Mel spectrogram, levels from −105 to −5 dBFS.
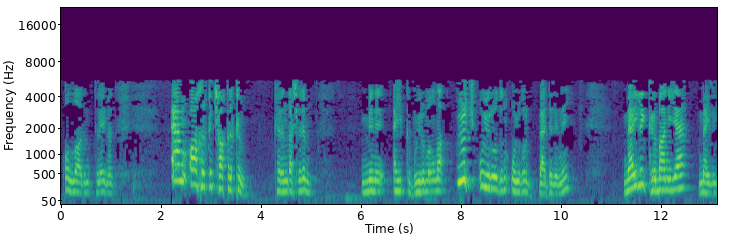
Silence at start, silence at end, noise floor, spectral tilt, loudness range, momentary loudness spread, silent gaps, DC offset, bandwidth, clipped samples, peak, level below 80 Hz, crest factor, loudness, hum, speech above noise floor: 0.05 s; 0 s; -61 dBFS; -9.5 dB/octave; 5 LU; 14 LU; none; under 0.1%; 5.8 kHz; under 0.1%; -8 dBFS; -64 dBFS; 20 dB; -26 LUFS; none; 35 dB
